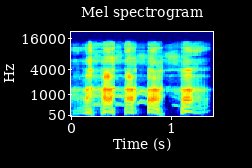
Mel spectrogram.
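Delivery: villain's self-satisfied laugh; gloating cackle. Acted. Scientist keeping his secret from the group, gloating cackle.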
